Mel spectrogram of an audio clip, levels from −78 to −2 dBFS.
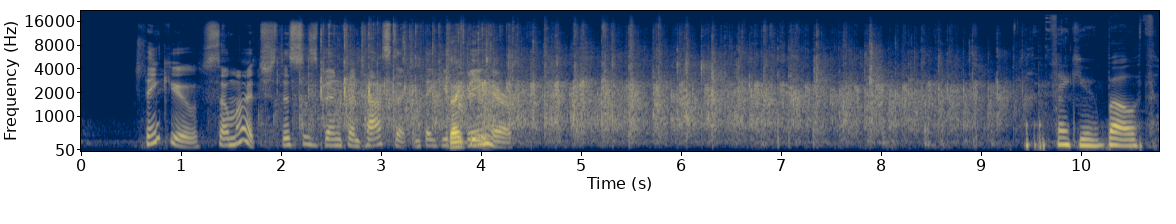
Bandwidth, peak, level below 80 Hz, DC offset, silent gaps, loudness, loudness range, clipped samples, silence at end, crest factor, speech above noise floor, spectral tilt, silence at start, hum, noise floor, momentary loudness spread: over 20 kHz; 0 dBFS; -72 dBFS; under 0.1%; none; -23 LUFS; 7 LU; under 0.1%; 0 s; 24 dB; 38 dB; -4 dB/octave; 0.55 s; none; -59 dBFS; 13 LU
